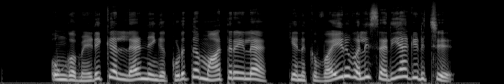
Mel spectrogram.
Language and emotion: Tamil, happy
